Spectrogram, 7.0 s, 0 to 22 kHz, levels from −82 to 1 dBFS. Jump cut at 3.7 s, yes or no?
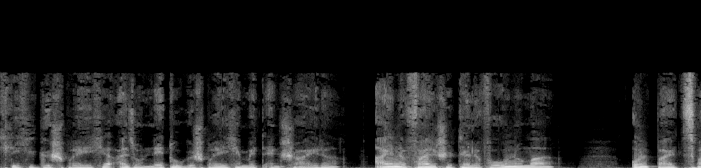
yes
